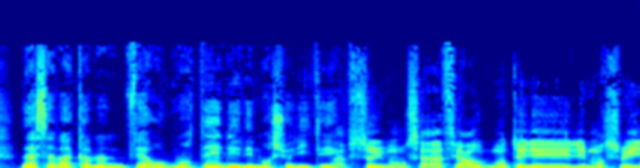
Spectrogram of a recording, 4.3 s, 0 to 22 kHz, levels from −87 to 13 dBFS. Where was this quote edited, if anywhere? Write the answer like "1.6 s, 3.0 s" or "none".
none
